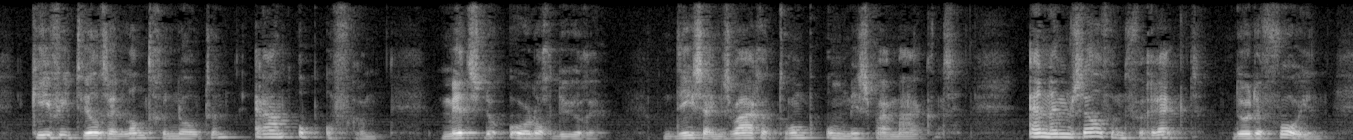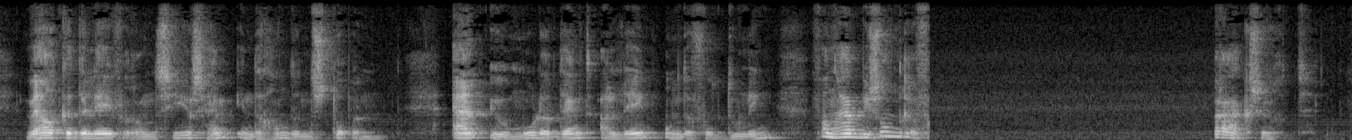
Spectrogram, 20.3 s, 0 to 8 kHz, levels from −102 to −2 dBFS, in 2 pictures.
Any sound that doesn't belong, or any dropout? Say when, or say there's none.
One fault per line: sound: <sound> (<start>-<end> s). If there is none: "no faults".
no faults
